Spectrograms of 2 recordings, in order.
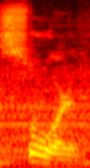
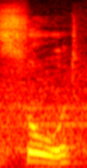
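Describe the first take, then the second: First: It is said in an American accent. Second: It is said in a non-American accent. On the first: "the Americans would say sword" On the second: "So that's sword"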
